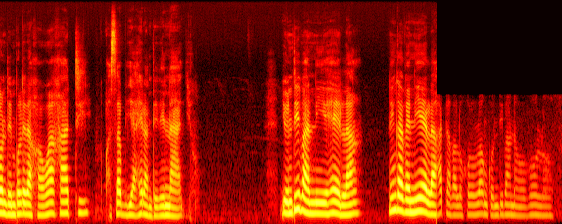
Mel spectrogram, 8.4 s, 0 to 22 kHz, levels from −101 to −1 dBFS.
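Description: At 6.55 s, right after "ningavye nihera", the speech abruptly turns dull, loses everything above 3.8 kHz, drops roughly 10 dB and gains new background noise about 30 dB down, with no gap. This likely reflects an input switched to a poorer device.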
